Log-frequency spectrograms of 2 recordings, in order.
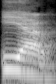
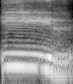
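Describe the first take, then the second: First: The vowel glides from 'ee' into 'uh'. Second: The vowel is a short single 'ir' sound. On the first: The speaker calls it right. "Double ই আর এর sound হচ্ছে ইয়ার" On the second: The speaker calls it wrong. "এটার sound ইর হবে না"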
